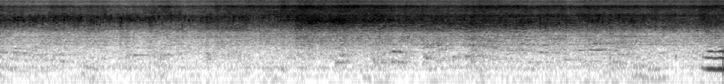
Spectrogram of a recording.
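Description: Rohu fish frying in hot oil in a pan as a loud, constant sizzle and hiss that runs unbroken throughout, with no voices over it.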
